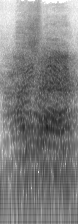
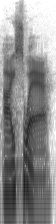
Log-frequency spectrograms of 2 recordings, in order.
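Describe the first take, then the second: First: High hushed cultist echo; evil pledge echo. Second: Said in the usual way. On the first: Shown as a demonstration. Crowd repeating the evil pledge, much higher and hushed. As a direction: echo it back like an evil cult choir. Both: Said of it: "recite the Pledge of Evil Allegiance".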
